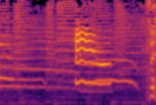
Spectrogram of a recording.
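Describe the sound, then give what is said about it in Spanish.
A person imitates a cat, producing drawn-out meowing sounds with wavering pitch, including a louder, higher meow midway and a short final squeak, clear with no other talk. “Ah, el gato sí, pará.”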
